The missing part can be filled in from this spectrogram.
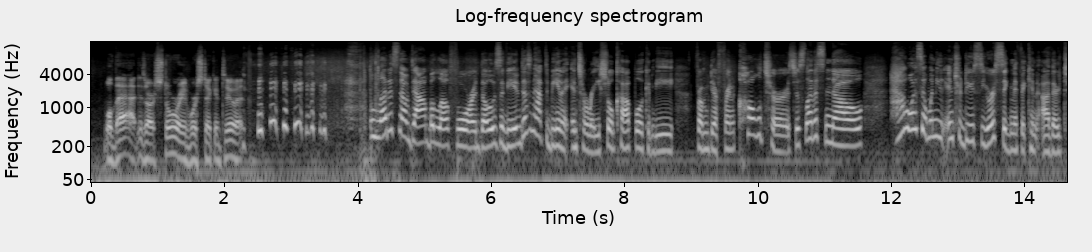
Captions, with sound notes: Well, that is our story and we're sticking to it. (laughing) Let us know down below for those of you, it doesn't have to be an interracial couple. It can be from different cultures. Just let us know, how was it when you introduced your significant other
